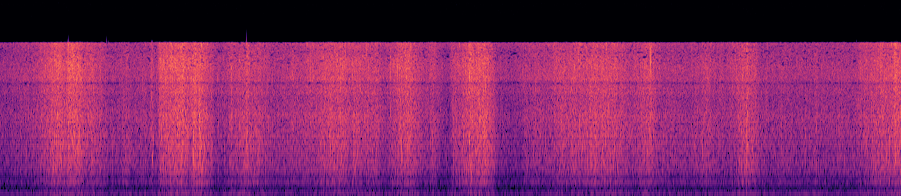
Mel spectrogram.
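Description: Ocean waves breaking on a shore: a continuous rushing wash of surf that swells and falls back every few seconds as each wave comes in.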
